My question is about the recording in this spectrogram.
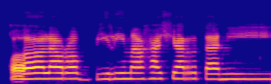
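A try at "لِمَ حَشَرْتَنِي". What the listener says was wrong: tebal rohnya lima hasyaurtani tebal ya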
